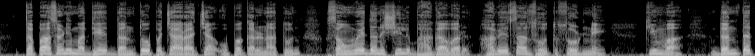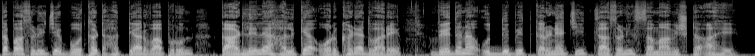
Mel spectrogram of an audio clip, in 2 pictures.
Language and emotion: Marathi, neutral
